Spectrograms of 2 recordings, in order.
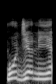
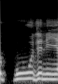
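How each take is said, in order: First: पूज्यनीय with a y after the j; mistaken extra y. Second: पूजनीय as pooj-neeya; corrected, no y. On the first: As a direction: say पूज्यनीय as pooj-ya-neeya. (पूज्यनीय, ज के बाद य) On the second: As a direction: say पूजनीय with plain j before n. (पूजनीय, ज के बाद सीधे न) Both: Shown as a demonstration. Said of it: "तो पूजनीय होता है".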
